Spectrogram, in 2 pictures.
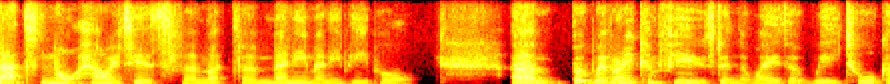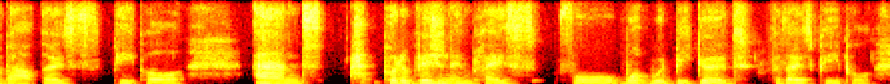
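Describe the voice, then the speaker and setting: A woman speaks at a moderate pace in a somewhat breathy voice with fairly even intonation. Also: medium pitch for a woman. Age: 60s. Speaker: charity chief executive. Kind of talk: webinar presentation. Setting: online webinar. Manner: hesitant with fillers.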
